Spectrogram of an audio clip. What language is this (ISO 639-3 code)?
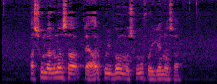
phr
